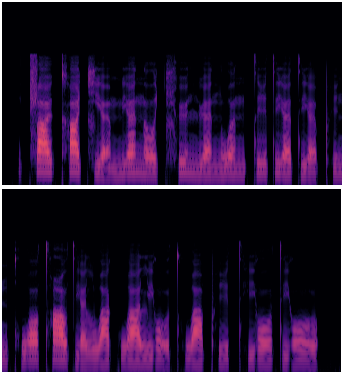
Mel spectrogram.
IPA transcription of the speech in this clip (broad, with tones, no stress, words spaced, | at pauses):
ʈ͡ʂa˥ɪ̯kʰä˥˩ t͡ɕjɛ̰˨˩ mjɛ˥˩nɤ˥ t͡ɕʰy˥˩n̪ɥɛ˧˥nwə˧˥n t̪i˥t̪jɛ˧˥t̪jɛ̰˨˩pʰi˥˩ŋ kʰwɔ˥t̪ʰɑ˥˩ʊ̯t̪jɛ˩ lwä˥˩kwä˥ ljo̰˨˩ʊ̯t̪ʰwä˧˥pʰi˧˥ t̪ʰjo˥ʊ̯ t̪jo˥˩ʊ̯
